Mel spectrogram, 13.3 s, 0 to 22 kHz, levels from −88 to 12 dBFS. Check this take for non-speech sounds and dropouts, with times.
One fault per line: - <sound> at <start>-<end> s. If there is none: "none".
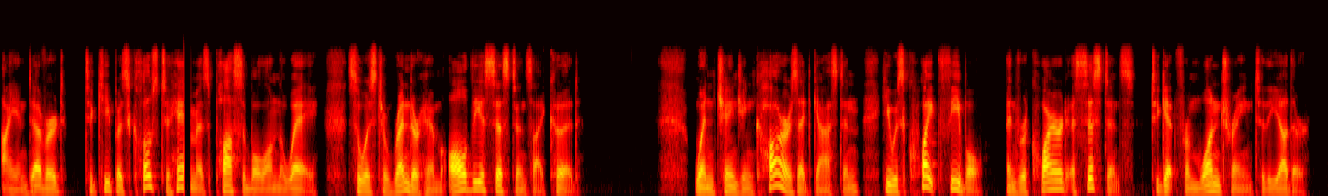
- dropout at 1.8-1.9 s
